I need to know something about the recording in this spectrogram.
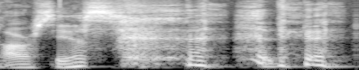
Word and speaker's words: Arceus: of the hidden pokemon yeah now the it's pronounced arceus and yeah all throughout the presentation they all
